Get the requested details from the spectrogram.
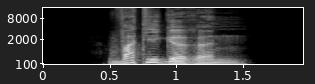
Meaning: inflection of wattig: 1. strong genitive masculine/neuter singular comparative degree 2. weak/mixed genitive/dative all-gender singular comparative degree
- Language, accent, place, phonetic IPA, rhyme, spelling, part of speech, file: German, Germany, Berlin, [ˈvatɪɡəʁən], -atɪɡəʁən, wattigeren, adjective, De-wattigeren.ogg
